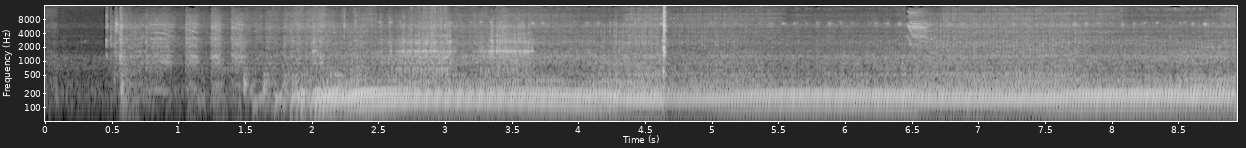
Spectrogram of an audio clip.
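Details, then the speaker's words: 1993 Mazda Miata with Nissan SR20DET swap, cams and 3-inch straight pipe, cold start: short crank, catches within about two seconds, then settles to a smooth, even idle; normal cold start. "It starts up like that every time. It never has a problem starting at all."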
